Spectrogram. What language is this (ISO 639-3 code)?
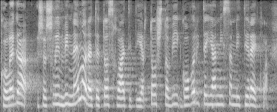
hrv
